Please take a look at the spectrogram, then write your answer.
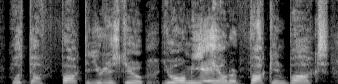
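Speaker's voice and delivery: very high, strained scream held at talking volume; mock screaming. Student whose phone was smashed at teacher, mock screaming. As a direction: imitate outraged screaming without full volume. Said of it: "Like, just screaming".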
